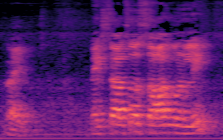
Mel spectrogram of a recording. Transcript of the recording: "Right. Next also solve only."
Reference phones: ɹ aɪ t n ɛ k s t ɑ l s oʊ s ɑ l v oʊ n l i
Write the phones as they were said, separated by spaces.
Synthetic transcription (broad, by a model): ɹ aɪ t n ɛ k s t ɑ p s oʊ s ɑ v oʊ n l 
